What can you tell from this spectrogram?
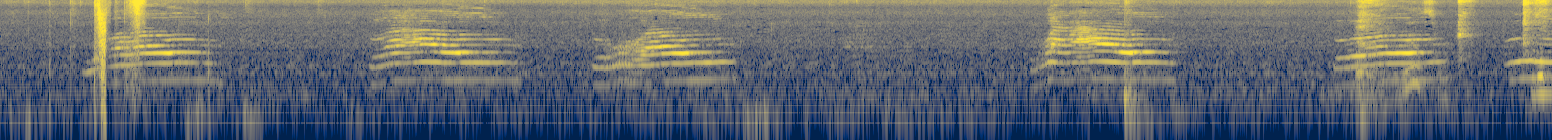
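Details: Cat meowing through a window at another cat outside, angry: five loud, drawn-out harmonic meows, each about a second long, rising then falling, spaced roughly every two to three seconds, with clicks and background music.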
